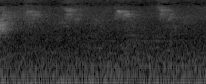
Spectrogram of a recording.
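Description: A small bird chirping: short, high chirps repeating about twice a second. A brief sharper sound comes at the very start.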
